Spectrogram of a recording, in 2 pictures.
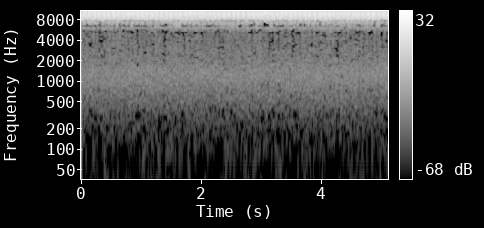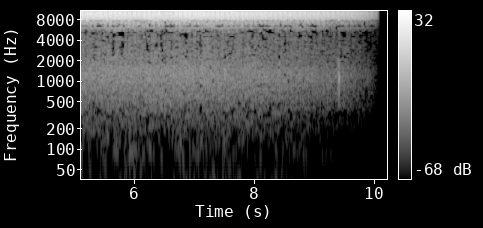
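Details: Summer night ambience of crickets: a continuous, piercingly high, rapidly pulsing chorus holding an even level for about nine seconds, then quickly fading away to silence.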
